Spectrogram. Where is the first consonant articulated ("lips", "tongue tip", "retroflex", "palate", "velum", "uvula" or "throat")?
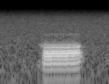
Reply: velum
